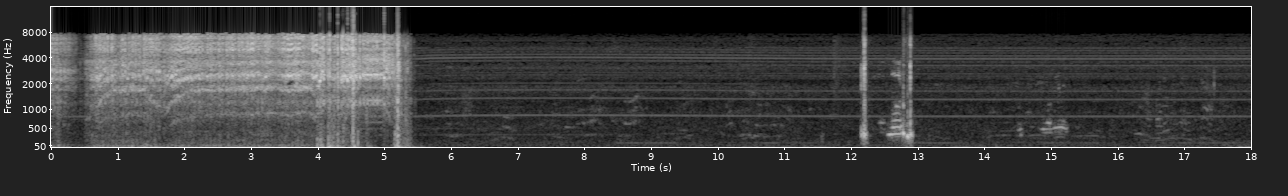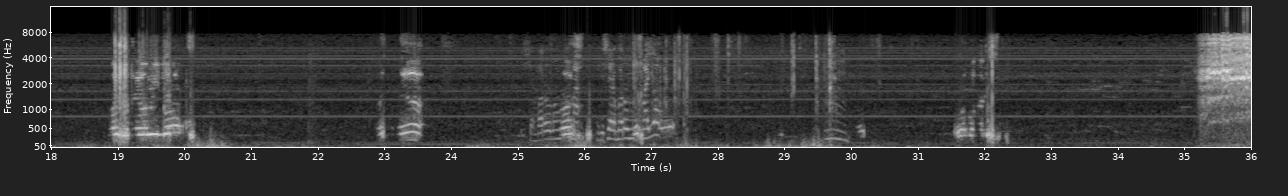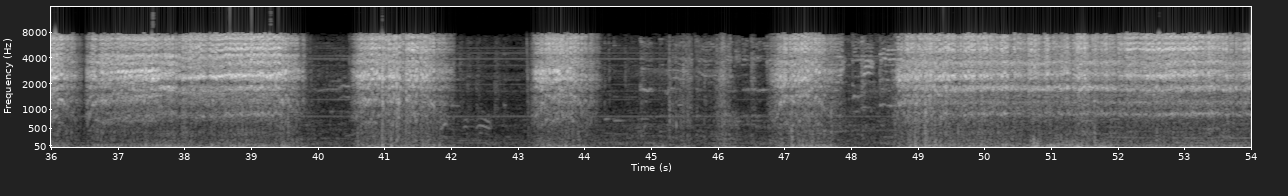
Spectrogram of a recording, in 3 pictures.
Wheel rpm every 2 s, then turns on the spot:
140, 210, 190, 0, 0, 0, 0, 0, 0, 0, 0, 0, 0, 0, 0, 0, 0, 30, 150, 190, 120, 60, 30, 50, 80, 230, 230.
none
